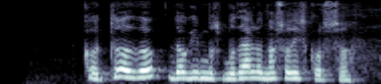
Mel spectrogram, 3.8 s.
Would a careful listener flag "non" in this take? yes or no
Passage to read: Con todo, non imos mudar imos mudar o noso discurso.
no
